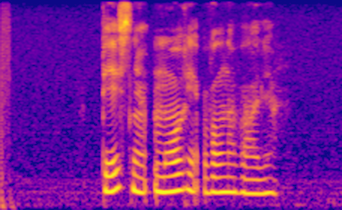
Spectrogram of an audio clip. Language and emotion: Russian, neutral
